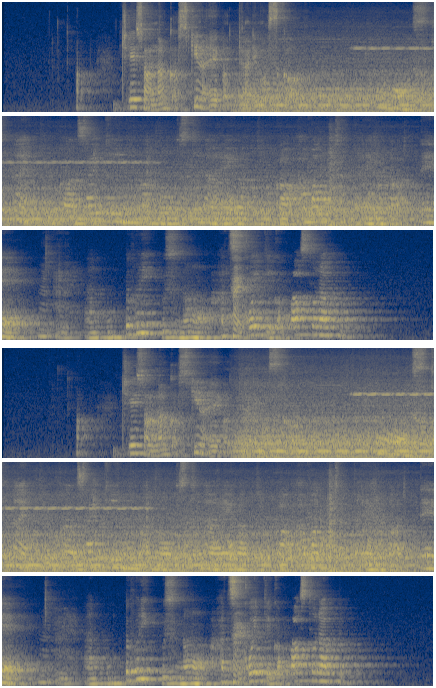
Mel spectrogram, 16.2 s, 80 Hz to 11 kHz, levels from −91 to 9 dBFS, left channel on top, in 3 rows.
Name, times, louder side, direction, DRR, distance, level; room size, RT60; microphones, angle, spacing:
voice 1, 1.5-3.8 11.2-11.7 13.7-13.8, left 2 dB, 45° left, 3 dB, 0.6 m, -23 dB
Train / Engine / Alarm, 2.8-11.1, right 3 dB, 35° right, 0.3 m, -18 dB
voice 2, 4.7-11.0 11.8-15.1, right 1 dB, 75° right, 0 dB, 1.0 m, -20 dB
8.1 x 4.4 x 2.7 m, 1.3 s
head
